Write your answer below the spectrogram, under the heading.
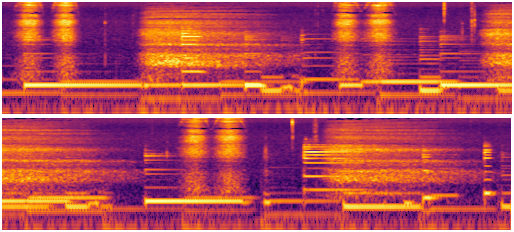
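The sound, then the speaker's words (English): Patterned breath-work breathing in a guided session, quick sharp intakes alternating with longer airy exhales in a repeating rhythm, heard over soft, sustained music tones. “Keep going with your triactive breath pattern.”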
